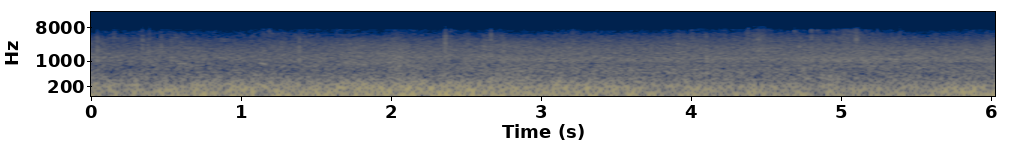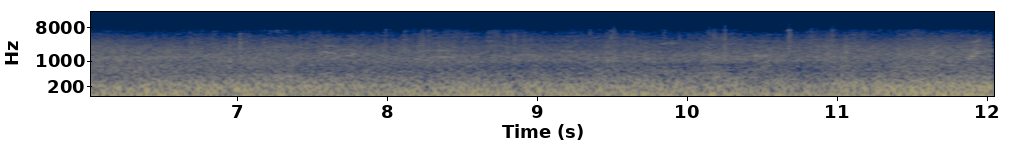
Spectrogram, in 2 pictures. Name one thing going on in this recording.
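Wind blows steadily outdoors, rumbling close by.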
